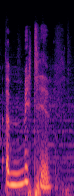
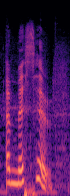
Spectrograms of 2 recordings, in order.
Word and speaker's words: emissive: it make it emitted emissive emittive i i pronounced my t's there's no tease and emissive it's emissive huh that hurt again are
